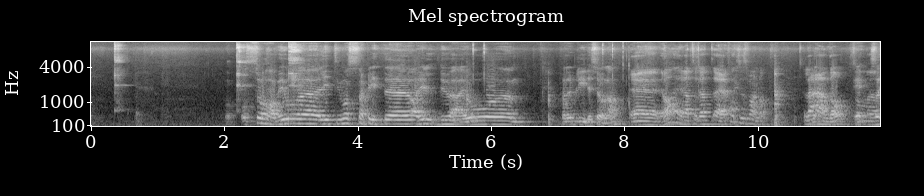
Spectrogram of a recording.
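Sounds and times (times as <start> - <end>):
glasses clinking in a toast: 0.4 - 0.7, 2.2 - 3.3
speech: 2.2 - 11.8.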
